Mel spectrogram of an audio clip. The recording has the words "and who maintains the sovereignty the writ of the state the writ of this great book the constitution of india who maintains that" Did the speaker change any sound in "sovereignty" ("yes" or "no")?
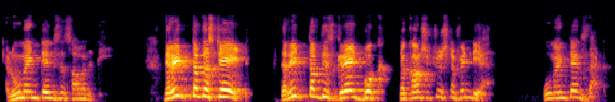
yes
